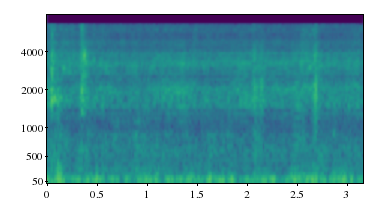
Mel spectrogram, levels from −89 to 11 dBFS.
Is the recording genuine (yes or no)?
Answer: no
